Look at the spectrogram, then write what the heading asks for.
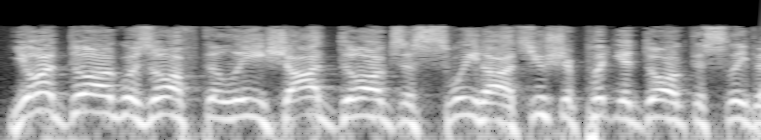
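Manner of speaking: high, shrill-pitched mock of angry women yelling; hammed-up imitation of trashy girlfriends yelling; mocking screaming girlfriends. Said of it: "And they scream at me".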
